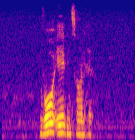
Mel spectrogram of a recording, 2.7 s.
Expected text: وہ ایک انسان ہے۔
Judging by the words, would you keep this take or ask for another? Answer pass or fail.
pass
